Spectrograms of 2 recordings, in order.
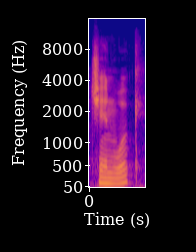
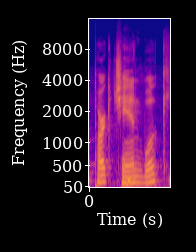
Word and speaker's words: Chan-wook: Park Chenwuk. Chen. Did I say it right on the video I put out? I think so. Parkchan Wook.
